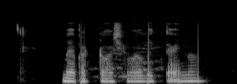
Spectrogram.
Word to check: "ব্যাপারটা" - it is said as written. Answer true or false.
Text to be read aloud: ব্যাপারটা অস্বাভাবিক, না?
true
